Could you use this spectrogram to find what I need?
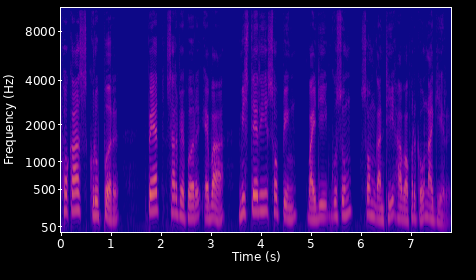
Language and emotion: Bodo, neutral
